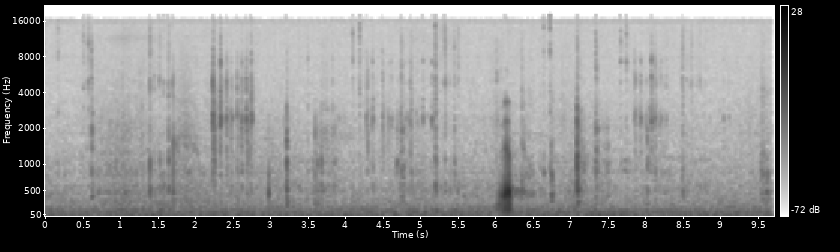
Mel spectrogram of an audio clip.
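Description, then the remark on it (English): Steady, fairly quiet typing on one of two computer keyboards attached to a computer running unmodified GNOME, with rapid irregular clicks throughout, one louder clack near the end, and a brief spoken word. “I have one keyboard that can type in here.”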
